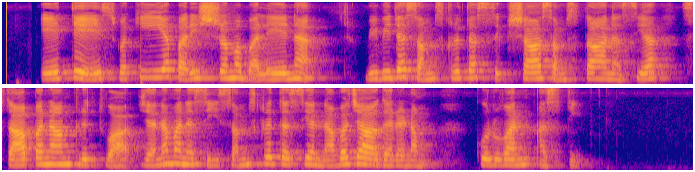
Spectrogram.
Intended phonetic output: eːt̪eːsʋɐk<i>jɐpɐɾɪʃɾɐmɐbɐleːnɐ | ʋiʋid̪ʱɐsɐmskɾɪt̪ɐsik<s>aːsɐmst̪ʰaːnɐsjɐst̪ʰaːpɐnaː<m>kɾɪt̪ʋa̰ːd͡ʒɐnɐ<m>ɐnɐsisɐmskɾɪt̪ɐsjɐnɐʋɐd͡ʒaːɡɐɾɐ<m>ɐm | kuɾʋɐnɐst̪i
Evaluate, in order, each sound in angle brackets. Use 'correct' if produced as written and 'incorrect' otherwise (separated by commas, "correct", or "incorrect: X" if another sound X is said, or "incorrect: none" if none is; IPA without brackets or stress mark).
incorrect: iː, incorrect: ʂ, correct, correct, incorrect: ɳ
